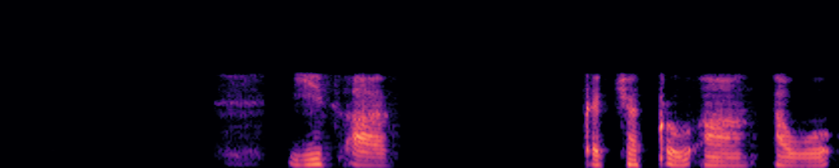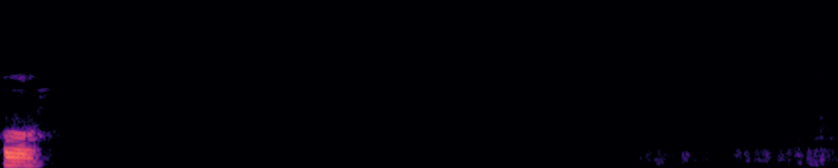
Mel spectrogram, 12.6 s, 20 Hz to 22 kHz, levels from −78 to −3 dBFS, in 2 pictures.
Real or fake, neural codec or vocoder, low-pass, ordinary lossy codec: fake; codec, 16 kHz, 16 kbps, FreqCodec, smaller model; 3.6 kHz; AAC, 24 kbps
